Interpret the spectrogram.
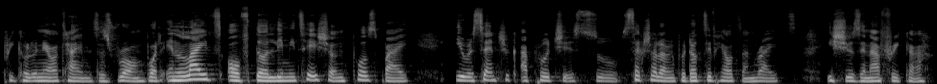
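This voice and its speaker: A woman's voice: low voice, moderate pace, a little mellow. A woman moderating a conference panel, asking a long formal question and restating it. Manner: formal, repeats her question.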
